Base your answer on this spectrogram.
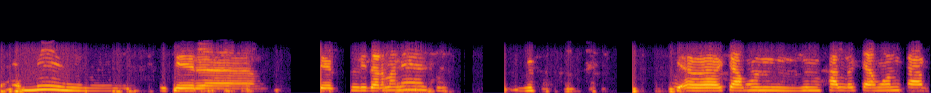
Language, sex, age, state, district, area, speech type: Bengali, female, 30-45, West Bengal, Birbhum, urban, conversation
